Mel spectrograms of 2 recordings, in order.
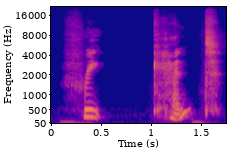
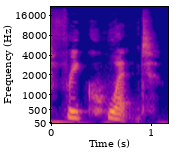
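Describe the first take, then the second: First: "frequent" said as "free-kent", no W glide; frequent without the W. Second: "frequent" said as "free-kwent", clear W glide; frequent with QU sound. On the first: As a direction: say "frequent" slowly with a bare K sound, "free-kent". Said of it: "we're not just hearing". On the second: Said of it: "We're really leaning into that U sound". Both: Shown as a demonstration.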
